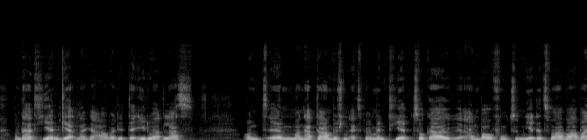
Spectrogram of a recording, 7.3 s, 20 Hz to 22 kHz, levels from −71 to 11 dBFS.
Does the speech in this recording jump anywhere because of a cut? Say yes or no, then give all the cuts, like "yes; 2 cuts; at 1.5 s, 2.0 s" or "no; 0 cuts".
no; 0 cuts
